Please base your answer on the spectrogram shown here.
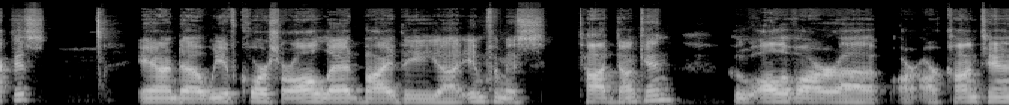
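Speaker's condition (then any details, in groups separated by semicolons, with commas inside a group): No condition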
